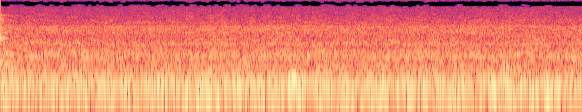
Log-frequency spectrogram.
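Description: A steady low rumble of room background noise, with no other events.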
